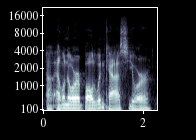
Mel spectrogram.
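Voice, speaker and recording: A man hosting a podcast interview, asking questions in an easygoing, somewhat halting way. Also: mid-range voice, no room sound, dull audio. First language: not French. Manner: easygoing, halting, friendly prompts. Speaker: podcast host. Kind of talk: interviewing a guest.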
